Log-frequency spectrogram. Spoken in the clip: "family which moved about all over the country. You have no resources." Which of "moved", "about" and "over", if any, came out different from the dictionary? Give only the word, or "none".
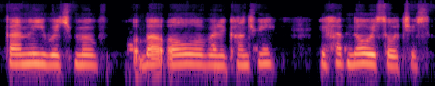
moved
